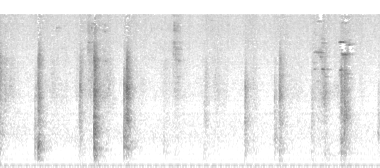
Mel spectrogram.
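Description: A woman handles a door and pulls it shut, giving a series of soft wooden thuds and clunks spread irregularly over several seconds, with a low steady hum.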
